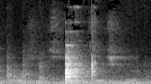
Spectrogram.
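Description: Fork and table knife against a plate while cutting into a serving of enchiladas: one sharp clink about a second in, then a lighter tap.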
